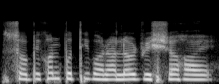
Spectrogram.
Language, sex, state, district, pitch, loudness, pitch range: Assamese, female, Assam, Kamrup Metropolitan, 235 Hz, -12 LUFS, 230-250 Hz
